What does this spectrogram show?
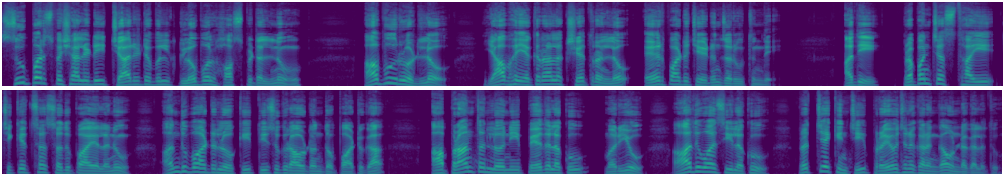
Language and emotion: Telugu, neutral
